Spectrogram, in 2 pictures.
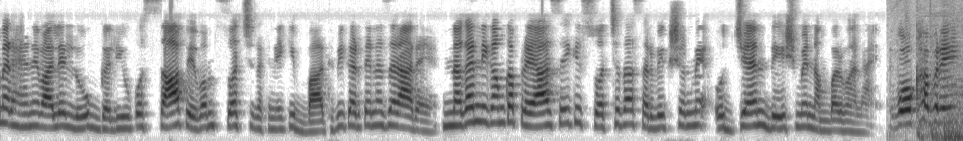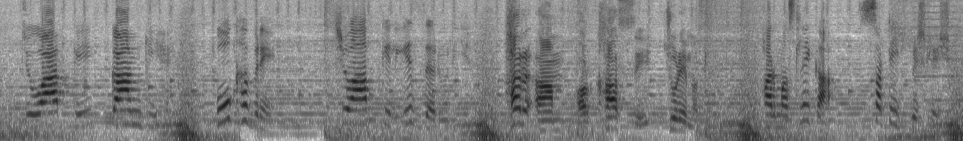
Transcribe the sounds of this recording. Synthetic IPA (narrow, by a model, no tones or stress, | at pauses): mẽɾɛɦneʋaːleloːɡ̚ːɐlijõkosaːfeːʋəmswɐtːʃʰɾɐkʰnekibaːt̪bʱikɐɾt̪enɐzəɾaːɾɐeɦɛ̃ːnɐɡəɾnɪɡəmkapɾɐjaːsɦɛkiswɐtːʃʰt̪asɐɾʋeːkʃənmẽʔʊtːd͡ʒɛːnd̪eːʃmẽnɐ̃mbəɾʋɐna̰ːḛːʋoːkʰɐbɾẽd͡ʒoːaːp̚kekaːmkiɦɛ̰̃ːʋoːkʰɐbɾẽ | d͡ʒoːaːp̚keliezɐɾuːɾiɦɛ̃ːhɐɾaːmɔːɾkʰaːsːed͡ʒʊɽemɐslehɐɾmɐsleka̰ | sɐʈiːkʋɪʃleːʃən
